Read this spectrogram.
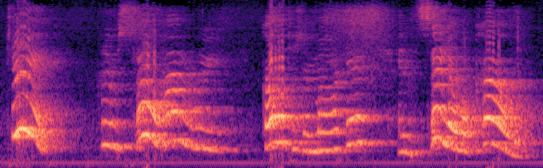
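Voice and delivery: high, loud pleading mother; a hungry mother begging her son; mother's voice. Acted. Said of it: "Jack's mother said".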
